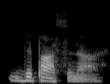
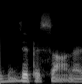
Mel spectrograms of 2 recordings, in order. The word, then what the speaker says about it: Vipassana: opposite of that is vipassana and or i should say dipasana is really how you pronounce it um the opposite of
